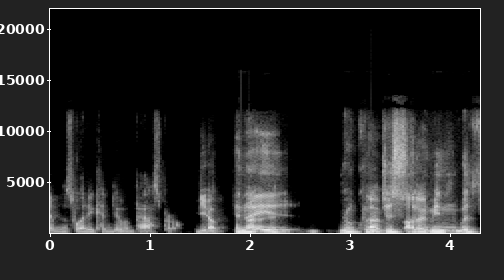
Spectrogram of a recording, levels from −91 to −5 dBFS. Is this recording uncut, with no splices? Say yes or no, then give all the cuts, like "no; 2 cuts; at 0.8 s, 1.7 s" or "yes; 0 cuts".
no; 2 cuts; at 1.4 s, 2.8 s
